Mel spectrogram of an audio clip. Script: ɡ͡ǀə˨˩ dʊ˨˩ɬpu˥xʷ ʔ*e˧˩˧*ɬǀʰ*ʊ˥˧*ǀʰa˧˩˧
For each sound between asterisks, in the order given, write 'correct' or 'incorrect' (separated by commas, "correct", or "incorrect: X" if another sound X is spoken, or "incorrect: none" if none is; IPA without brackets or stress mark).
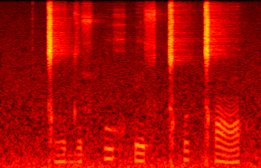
incorrect: e˨˦, correct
